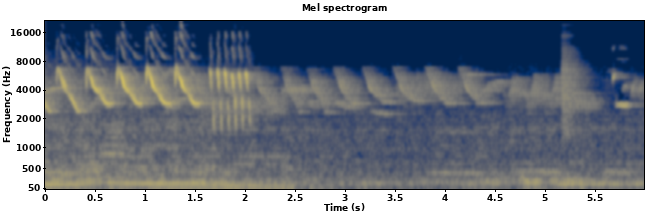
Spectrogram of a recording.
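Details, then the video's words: Singing young canaries, used to train other canaries: bright downward-slurred whistles repeated about four times a second, a quick stuttering trill, then softer falling notes fading out, with a low background drone. "Young Canaries Sing for Your Lazy Canaries | Canary Singing"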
